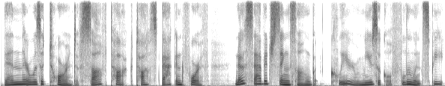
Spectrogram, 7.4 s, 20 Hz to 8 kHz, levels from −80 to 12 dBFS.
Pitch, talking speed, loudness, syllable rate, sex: 195 Hz, 170 wpm, -18 LUFS, 4.0 syllables/s, female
